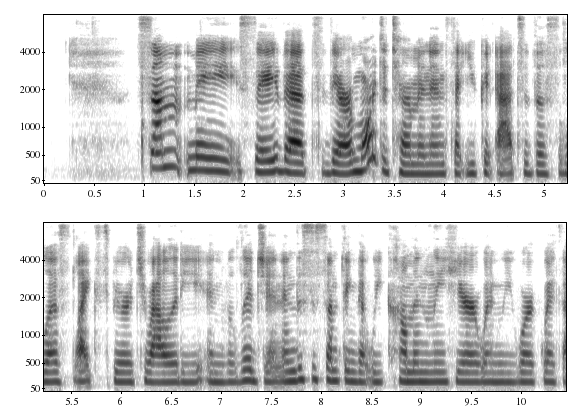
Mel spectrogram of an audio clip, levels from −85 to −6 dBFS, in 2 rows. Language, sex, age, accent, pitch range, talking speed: English, female, 20-39, American, 175-215 Hz, 180 wpm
